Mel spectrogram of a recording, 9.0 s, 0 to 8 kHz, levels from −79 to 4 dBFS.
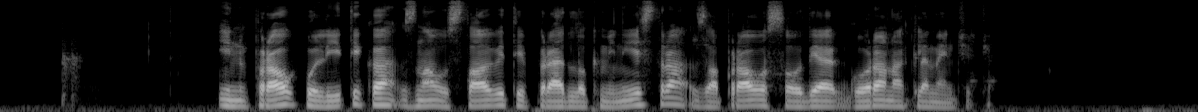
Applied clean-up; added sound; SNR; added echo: neural diffusion model UNIVERSE++.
